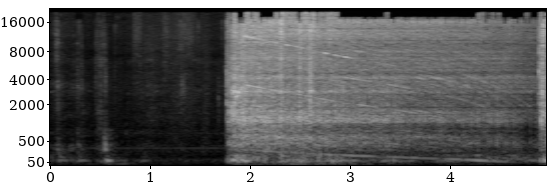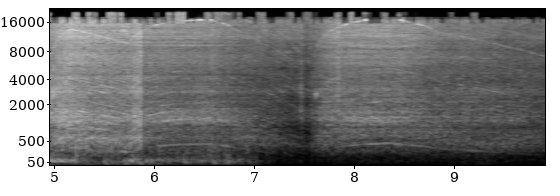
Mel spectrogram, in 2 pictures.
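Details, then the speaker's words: 2008 Trend T4EL 110-volt router, 17 years old, switched on in short bursts: high whine under a harsh, rough grinding rush from worn bearings; motor otherwise sounds alright, bearings and brushes to be replaced. "Actually done quite a bit of work. I think we really know what the problem is here already."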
